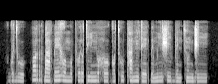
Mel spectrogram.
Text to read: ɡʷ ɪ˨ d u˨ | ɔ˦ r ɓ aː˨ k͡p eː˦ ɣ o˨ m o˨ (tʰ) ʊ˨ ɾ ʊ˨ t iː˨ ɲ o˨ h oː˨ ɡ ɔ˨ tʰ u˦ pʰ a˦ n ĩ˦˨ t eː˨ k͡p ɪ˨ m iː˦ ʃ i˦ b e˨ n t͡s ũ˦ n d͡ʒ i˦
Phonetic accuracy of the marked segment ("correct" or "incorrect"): incorrect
